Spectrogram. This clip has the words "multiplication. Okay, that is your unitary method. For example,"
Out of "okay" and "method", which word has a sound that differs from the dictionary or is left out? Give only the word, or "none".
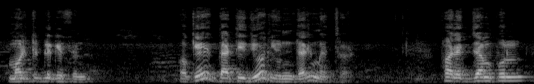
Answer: method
